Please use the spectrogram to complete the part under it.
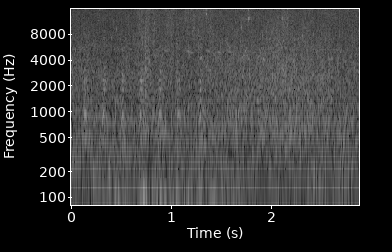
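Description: Chickens cluck softly among ambient farm sounds in the medieval village-building game Manor Lords. The scattered clucks are faint and distant, with a few slightly louder peaks early on.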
